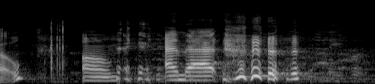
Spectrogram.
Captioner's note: laughter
